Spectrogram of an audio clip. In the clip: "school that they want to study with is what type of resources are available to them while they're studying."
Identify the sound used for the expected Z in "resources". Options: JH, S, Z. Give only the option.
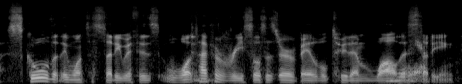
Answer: Z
